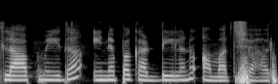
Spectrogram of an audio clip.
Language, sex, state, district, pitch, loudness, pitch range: Telugu, female, Telangana, Mahabubabad, 205 Hz, -18 LUFS, 200-210 Hz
